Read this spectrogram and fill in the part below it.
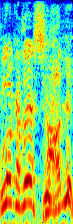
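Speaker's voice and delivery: put-on 1940s gangster voice, very high pitch. Explaining the sound of the laugh, in Edward G. Robinson voice. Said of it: "like Edward G. Robinson in a, like, nineteen forties gangster".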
